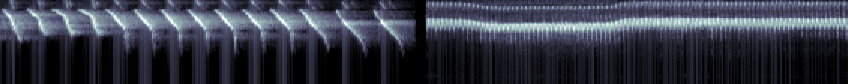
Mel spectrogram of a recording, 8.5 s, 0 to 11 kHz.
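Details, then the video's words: Singing canary gives a run of repeated falling chirps, then breaks into a long, steady, high rolling whistle that rises slightly midway. "Canary-Canario Singing 2017(Kanarya Ötümü)"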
